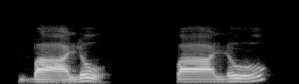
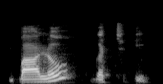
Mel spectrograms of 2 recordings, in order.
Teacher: विसर्ग के स्थान पर हो गया ओ, और ओ को हमने मिला दिया ला में, तो हो गया बालो और गच्छति।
